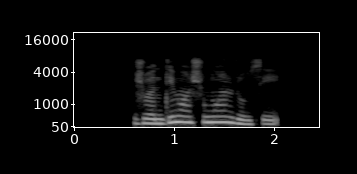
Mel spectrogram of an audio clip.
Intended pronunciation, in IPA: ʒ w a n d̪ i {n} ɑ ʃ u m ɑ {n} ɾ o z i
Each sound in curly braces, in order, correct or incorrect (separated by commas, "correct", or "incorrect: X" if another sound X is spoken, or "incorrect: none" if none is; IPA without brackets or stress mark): incorrect: m, correct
